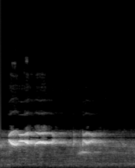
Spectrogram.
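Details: Single long, pure whistle from an Oriental magpie-robin, held steady for over half a second, followed by a softer lower note that fades away.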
